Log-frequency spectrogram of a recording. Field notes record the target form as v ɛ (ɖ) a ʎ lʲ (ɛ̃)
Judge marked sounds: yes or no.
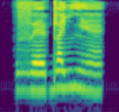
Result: yes, yes

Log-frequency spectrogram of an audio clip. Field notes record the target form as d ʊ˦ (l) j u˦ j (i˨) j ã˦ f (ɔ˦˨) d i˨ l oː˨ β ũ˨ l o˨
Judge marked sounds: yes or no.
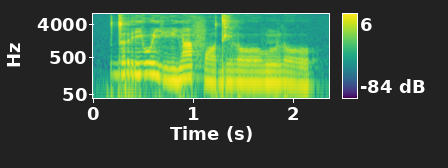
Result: no, yes, no

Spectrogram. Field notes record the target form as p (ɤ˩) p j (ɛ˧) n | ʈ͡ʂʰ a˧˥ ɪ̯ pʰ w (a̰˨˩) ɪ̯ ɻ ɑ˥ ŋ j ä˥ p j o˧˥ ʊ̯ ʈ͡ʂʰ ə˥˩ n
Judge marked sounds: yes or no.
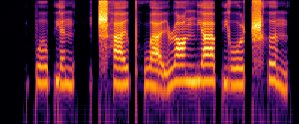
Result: no, yes, yes

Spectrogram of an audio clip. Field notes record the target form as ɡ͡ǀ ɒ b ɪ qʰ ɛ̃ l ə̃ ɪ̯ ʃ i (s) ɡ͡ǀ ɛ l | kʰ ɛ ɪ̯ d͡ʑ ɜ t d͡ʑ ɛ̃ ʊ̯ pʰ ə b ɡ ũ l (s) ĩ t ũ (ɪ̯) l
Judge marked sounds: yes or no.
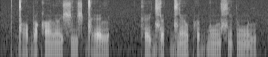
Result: no, no, no

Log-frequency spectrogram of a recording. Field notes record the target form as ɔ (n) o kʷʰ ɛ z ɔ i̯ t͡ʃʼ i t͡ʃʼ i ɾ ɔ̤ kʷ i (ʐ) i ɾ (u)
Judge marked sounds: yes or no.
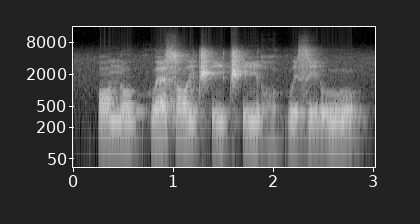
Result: yes, no, yes

